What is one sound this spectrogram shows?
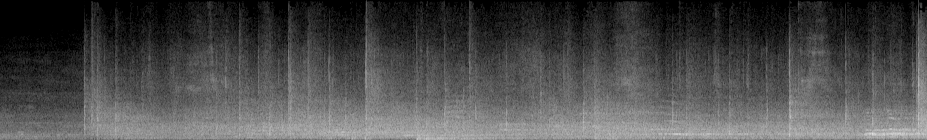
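Skates scrape and carve across the ice.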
